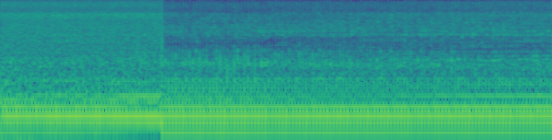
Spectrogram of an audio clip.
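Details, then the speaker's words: Nissan Skyline RB engine running after being parked up for a long time, loud indoors: steady deep drone with even low hum, no knocks or rattles; oil pressure good, engine sound. "She's still running, that's all that matters. We're good, we're good. Alright. Oil pressure's good."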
